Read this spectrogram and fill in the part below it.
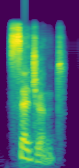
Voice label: "sejant", Indian

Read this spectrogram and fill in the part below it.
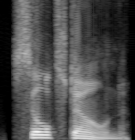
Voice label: "siltstone", American

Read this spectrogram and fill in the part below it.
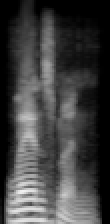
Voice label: "landsman", American

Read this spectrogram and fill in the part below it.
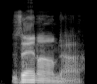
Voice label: "zenana", British

